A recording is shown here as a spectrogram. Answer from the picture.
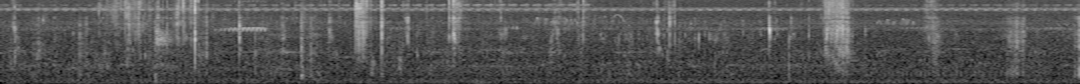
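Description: A man chewing and smacking his lips over spicy raw shrimp salad with fresh greens: scattered wet mouth clicks, with a few short sharp slurps, the loudest about three and a half and eight seconds in.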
